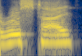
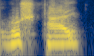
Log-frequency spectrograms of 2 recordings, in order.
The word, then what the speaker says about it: ruStai: They made up this ceremony called a rustai, which is rushtai in proper Klingon.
